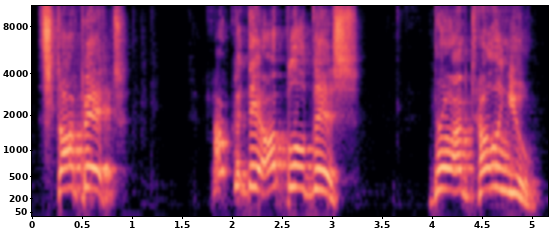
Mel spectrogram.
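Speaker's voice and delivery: high-pitched, outraged yell; exasperated yelling. Real, not acted. Streamer protesting a wrong fact in the clip, yelling. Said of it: "I can't yell anymore".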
